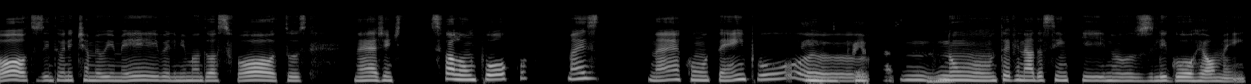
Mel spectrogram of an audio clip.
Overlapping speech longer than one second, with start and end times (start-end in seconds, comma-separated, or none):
8.0-9.6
